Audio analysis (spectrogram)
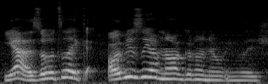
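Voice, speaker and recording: A woman's voice: a little high, lively intonation, a little fast, slight background noise. Chatty young woman, full of "like"s. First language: Spanish. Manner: rambling, fillers of "like" and "literally". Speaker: podcast host. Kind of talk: casual podcast chat.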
